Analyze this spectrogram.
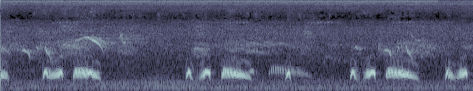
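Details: Spotted dove from a Malaysian line, kept for ground contests, crowing as soon as it leaves its box. It gives low, hollow coo phrases of short and long notes, repeated about every two seconds, with faint higher chirps behind.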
